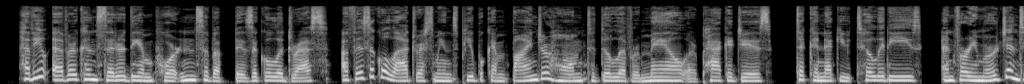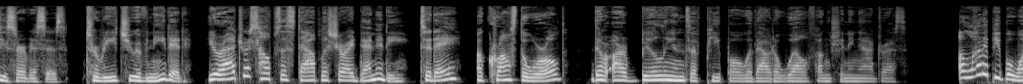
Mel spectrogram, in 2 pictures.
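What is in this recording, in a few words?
Latinx English Explainer Videos, Female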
